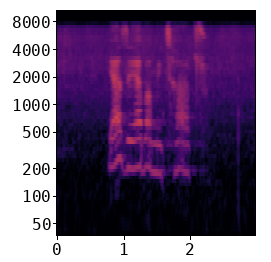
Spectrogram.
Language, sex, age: Zulu, female, 22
